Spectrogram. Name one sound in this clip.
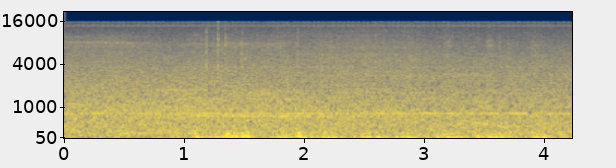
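A car drives past on a street.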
